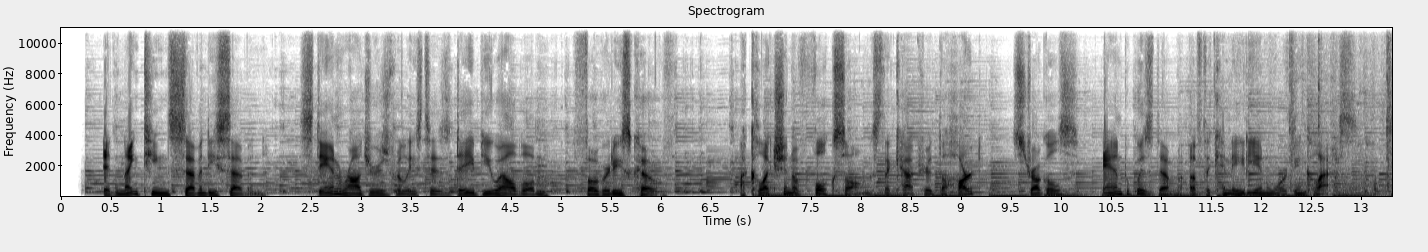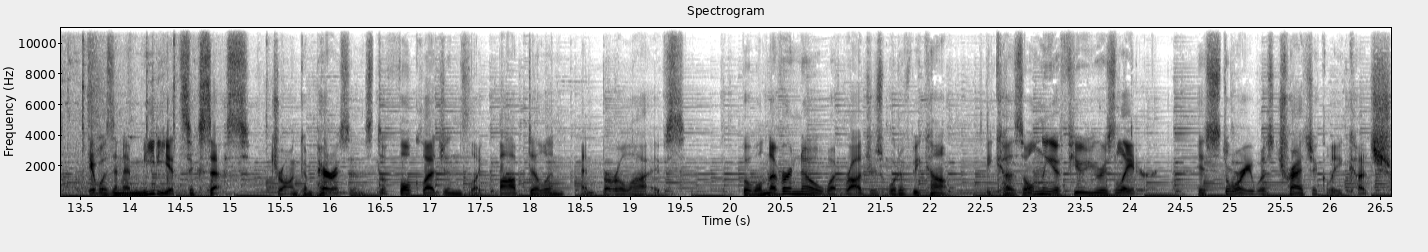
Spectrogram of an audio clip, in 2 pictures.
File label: narration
